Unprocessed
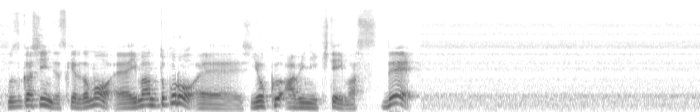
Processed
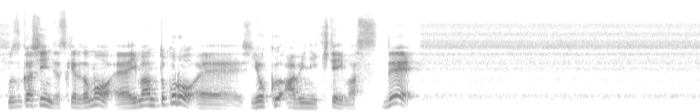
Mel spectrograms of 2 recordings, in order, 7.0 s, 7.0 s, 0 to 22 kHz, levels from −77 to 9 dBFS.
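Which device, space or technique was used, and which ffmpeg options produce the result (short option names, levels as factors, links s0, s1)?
piezo pickup straight into a mixer: -af "lowpass=6000,aderivative,volume=3.76"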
